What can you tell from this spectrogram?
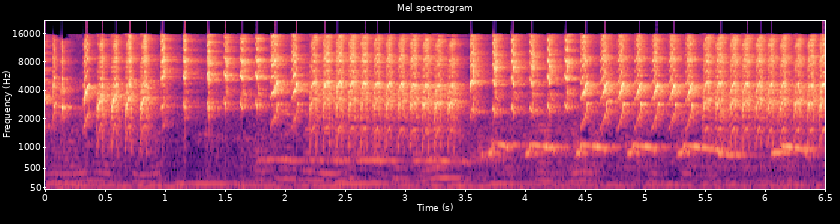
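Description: Long-tailed shrike (cendet) singing: a fast, unbroken chatter of short high notes, about eight to ten a second. A lower, wavering whistled note runs beneath it from about two seconds in.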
